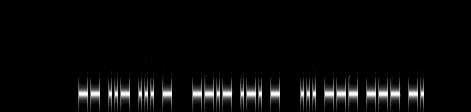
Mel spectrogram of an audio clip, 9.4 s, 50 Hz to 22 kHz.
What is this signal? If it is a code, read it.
Morse code, heard as a keyed tone, about 20 wpm, 700 Hz. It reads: MUST QRT SOON
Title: Speed-Racing Common QSO Phrases - 17wpm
